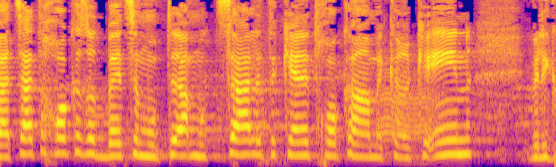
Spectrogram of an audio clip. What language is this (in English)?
Hebrew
